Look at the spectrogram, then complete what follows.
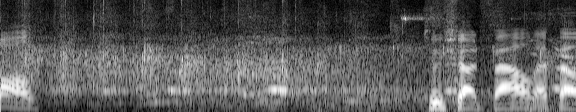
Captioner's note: clapping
